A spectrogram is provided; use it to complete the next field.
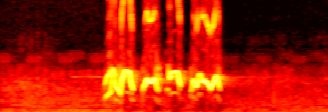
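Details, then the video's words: Sooty-headed bulbul giving a noisy call: four quick, bright chattering notes run together in under a second, against a quiet background. "Suara Burung Kutilang ribut"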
